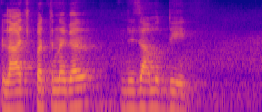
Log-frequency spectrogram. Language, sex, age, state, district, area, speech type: Urdu, male, 45-60, Uttar Pradesh, Gautam Buddha Nagar, urban, spontaneous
